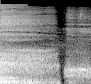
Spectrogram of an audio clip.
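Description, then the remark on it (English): A person imitates the heavy, mechanical respirator breathing of a villain: a long rasping inhale, a brief silent pause, then a hissing exhale, with no talking. “No, that was in reference to the breathing, not who I want you to introduce us as.”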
